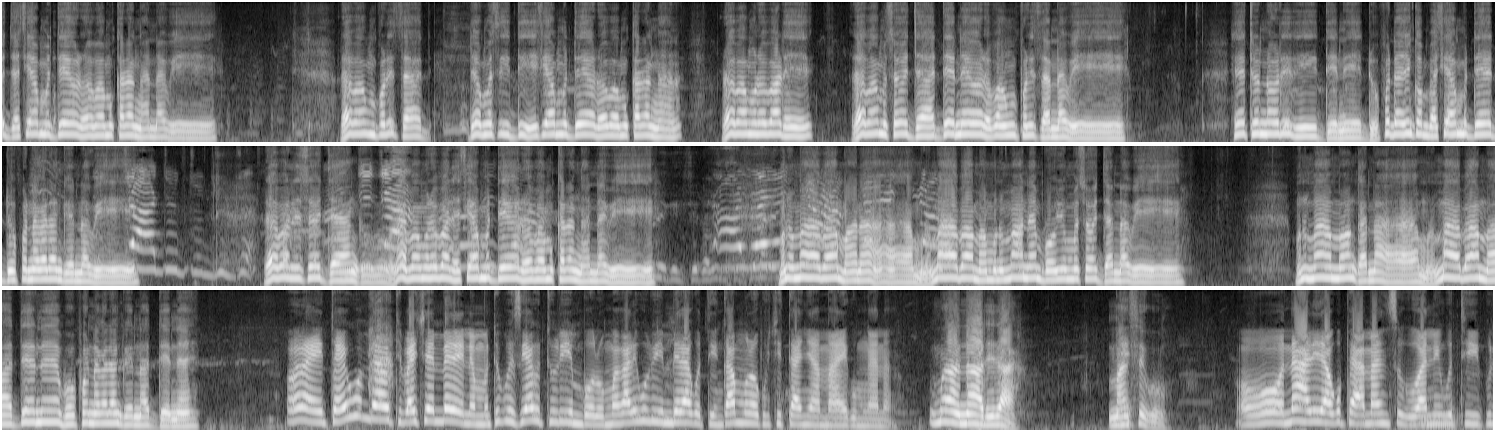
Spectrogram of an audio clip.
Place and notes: Margaret Munkuli records her mum, Ester Munenge singing a lullaby for a boy (...you can hear the little boy's reactions in the background...). Such songs are created by mothers for their children and usually sung while the mother is working, baby on her back, in the fields, fetching water, or working at home. Today the custom is slowly getting lost and it’s mainly the older women who can still sing such songs to please and calm a baby.
a recording from the radio project "Women documenting women stories" with Zubo Trust, a women’s organization in Binga Zimbabwe bringing women together for self-empowerment.
Zimbabwe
